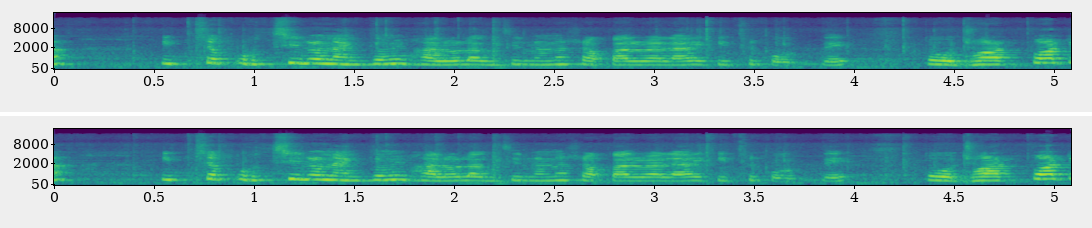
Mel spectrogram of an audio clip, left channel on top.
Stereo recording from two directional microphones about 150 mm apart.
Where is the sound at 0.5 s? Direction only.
5° left (ahead or behind).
